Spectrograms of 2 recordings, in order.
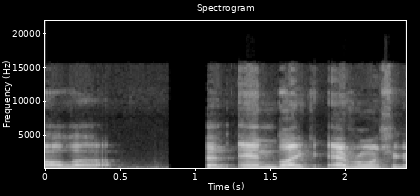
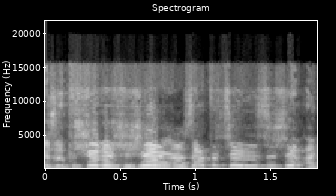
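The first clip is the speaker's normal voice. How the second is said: much higher, pitch rising higher each time; 5 dB louder than usual. Repeating a phrase faster and faster when told to, voice rising higher each time. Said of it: "My voice got higher and higher each time".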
